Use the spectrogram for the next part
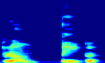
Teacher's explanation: Another case is where the sound n changing to the sound m whenever it comes before m, b, or p. Similarly, so brown paper actually sounds like brown paper.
